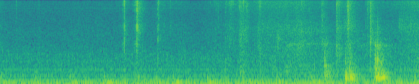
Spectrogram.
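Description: Scattered small clicks and rustles of gloved hands cutting and prying open a Black Congo habanero pod, with two sharp clicks about a second in and more toward the end.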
